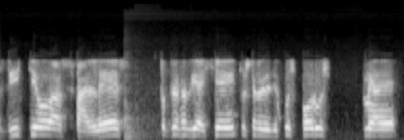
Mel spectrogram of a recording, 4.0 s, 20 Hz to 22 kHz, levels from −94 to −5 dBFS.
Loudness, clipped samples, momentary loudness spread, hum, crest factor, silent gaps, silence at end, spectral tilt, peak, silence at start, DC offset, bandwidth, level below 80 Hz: -17 LUFS; under 0.1%; 7 LU; none; 16 dB; none; 0.1 s; -6.5 dB/octave; 0 dBFS; 0.1 s; under 0.1%; 4.6 kHz; -68 dBFS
